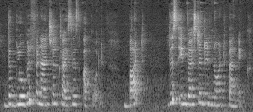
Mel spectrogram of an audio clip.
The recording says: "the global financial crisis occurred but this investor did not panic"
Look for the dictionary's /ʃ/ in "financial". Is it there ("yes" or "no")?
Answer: yes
